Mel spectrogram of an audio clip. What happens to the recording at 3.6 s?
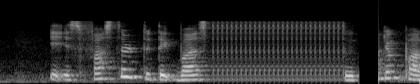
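At about 3.59 s the speech goes silent for roughly 200 ms, then returns duller and boxier, with nothing above 6 kHz, a change in level of about 5 dB and a faint new noise floor, through to the end. The likely cause is the input switching to a poorer device.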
